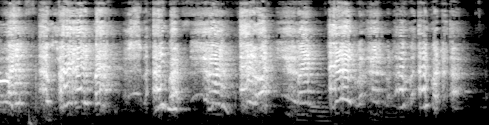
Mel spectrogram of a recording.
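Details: Loud, angry talking from a pet Moluccan cockatoo annoyed at its owner sleeping over: continuous strained, gravelly word-like phrases, rising and falling in short bursts roughly once a second.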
